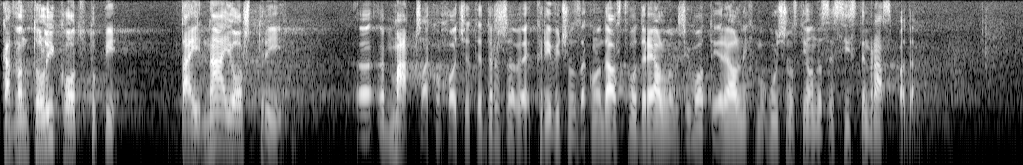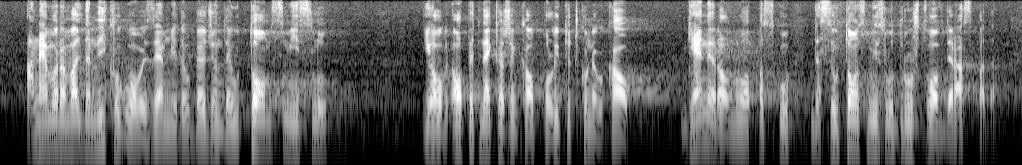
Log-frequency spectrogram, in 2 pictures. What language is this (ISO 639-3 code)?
srp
